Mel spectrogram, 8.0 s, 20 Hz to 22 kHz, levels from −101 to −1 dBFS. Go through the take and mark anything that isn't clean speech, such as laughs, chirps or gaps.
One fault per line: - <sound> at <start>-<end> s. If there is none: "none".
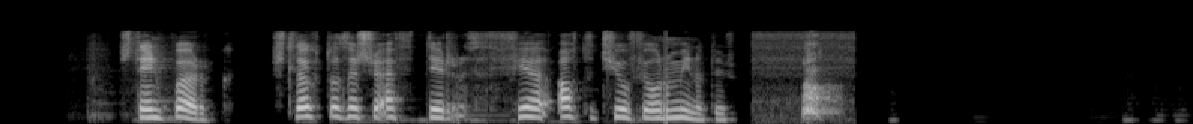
- bark at 5.3-5.6 s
